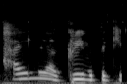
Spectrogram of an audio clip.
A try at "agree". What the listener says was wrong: This might be because of the distance of the microphone to your mouth, but the stress sounds almost too stressed. Like I'm hearing agree instead of like agree, and also the non-stressed syllable. So the in the agree, the first syllable, because it's unstressed. The vowels should be realized differently.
